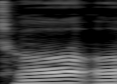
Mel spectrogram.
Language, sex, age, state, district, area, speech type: Odia, male, 60+, Odisha, Boudh, rural, read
